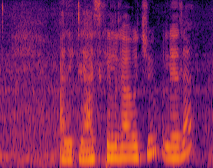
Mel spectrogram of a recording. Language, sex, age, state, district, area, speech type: Telugu, female, 30-45, Andhra Pradesh, Nellore, urban, spontaneous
